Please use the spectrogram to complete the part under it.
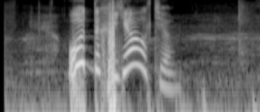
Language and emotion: Russian, positive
